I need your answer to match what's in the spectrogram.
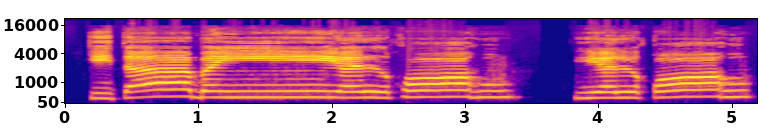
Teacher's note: قاف کو پر اور موٹا پڑھیں گے، کھڑی زبر ہے تو 2 حرکات لمبا کریں گے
